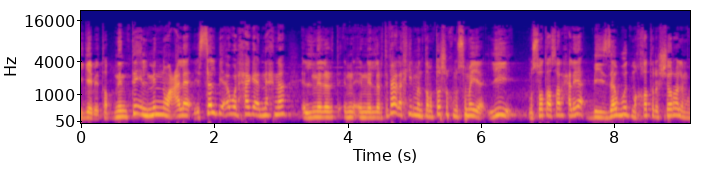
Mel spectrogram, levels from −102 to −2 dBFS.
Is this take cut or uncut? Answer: cut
